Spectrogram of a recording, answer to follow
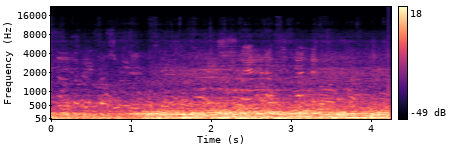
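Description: Low, steady rumble of a vehicle engine that grows louder about a second in, under the chatter of a crowd of people.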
